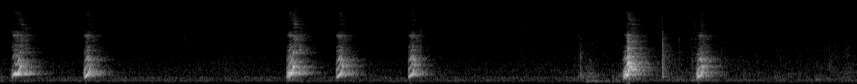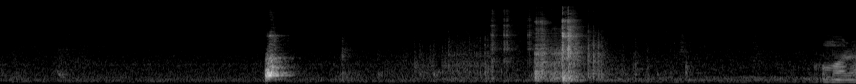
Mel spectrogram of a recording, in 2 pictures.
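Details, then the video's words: Sleeping dog at work barking in a dream: scattered short muffled woofs, singly and in pairs with long quiet gaps, then a rustle of movement near the end, indoors and otherwise quiet. "Dreaming and barking"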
